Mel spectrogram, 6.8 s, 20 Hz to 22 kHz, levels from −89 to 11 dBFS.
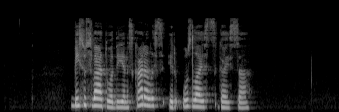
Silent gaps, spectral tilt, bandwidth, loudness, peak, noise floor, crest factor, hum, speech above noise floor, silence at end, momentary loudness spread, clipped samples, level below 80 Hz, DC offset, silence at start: none; -5 dB/octave; 11.5 kHz; -25 LUFS; -8 dBFS; -77 dBFS; 20 dB; none; 52 dB; 1.8 s; 10 LU; under 0.1%; -82 dBFS; under 0.1%; 1.45 s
